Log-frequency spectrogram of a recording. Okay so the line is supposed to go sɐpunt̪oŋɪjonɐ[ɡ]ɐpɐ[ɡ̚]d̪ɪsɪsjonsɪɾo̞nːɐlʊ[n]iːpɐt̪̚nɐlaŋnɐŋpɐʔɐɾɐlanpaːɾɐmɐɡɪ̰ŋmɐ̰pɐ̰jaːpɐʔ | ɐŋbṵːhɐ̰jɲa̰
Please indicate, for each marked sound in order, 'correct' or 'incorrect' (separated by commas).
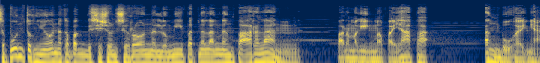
incorrect, correct, incorrect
